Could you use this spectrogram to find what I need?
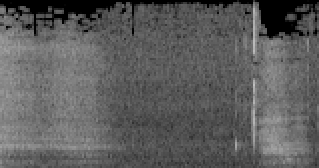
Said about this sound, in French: Bref, on va passer au point. Euh, je vais relancer les dés.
